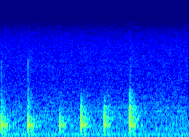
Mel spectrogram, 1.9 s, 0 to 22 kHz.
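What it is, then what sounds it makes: Hollow-sounding, fully baked bread loaf. The bottom of a freshly baked artisan bread loaf with a hard, very crispy crust is tapped six times as a doneness test. Each tap is a short, dull, hollow knock centered low around 250 Hz that dies away almost instantly. The hollow sound shows the loaf is completely baked.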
